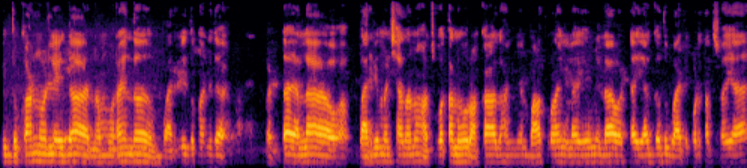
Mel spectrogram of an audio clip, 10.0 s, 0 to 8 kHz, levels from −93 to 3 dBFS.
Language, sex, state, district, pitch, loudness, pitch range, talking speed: Kannada, male, Karnataka, Gulbarga, 125 Hz, -15 LUFS, 120-125 Hz, 120 wpm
